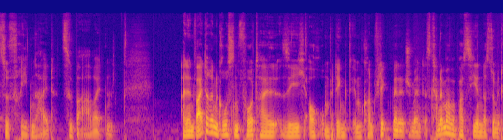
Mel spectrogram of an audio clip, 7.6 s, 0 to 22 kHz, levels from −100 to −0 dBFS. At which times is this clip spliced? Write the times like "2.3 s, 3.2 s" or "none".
none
